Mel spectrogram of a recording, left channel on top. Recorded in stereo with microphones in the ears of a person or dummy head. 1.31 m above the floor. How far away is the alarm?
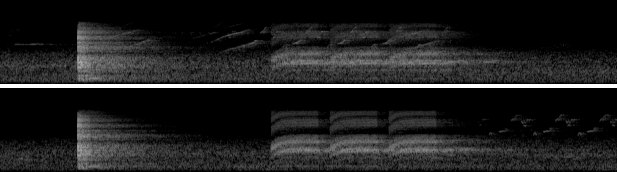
About 1.2 m.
